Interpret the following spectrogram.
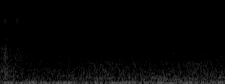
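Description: Near silence: faint outdoor background with a low rumble.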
